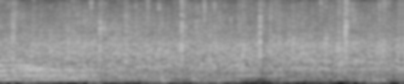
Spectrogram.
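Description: Crowd applauding.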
